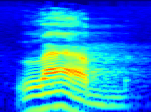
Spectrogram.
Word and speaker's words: lamb: that we gave was climb but there are a number um bomb cone lamb num thumb all end in the letter B not sounded in a mid uh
